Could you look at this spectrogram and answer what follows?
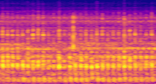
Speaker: it sounds like a fan hitting something so like a fan hitting a fan shroud or like a blower motor with like a nest in it or like a maybe the cabin air filter is hitting the blower motor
